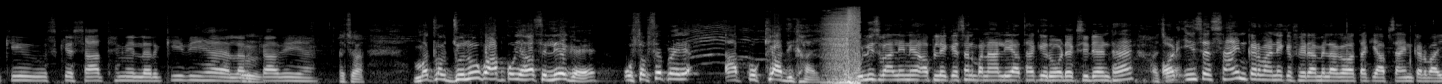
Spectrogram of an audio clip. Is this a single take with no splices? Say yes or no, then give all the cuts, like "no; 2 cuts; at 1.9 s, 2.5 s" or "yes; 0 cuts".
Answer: no; 1 cut; at 8.3 s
